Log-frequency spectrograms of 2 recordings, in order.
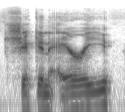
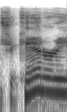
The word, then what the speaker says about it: chicanery: when I read it I just read it as chicken Airy and so I was like oh it's chicken but no obviously it's not spelled like chicken I'm an idiot okay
